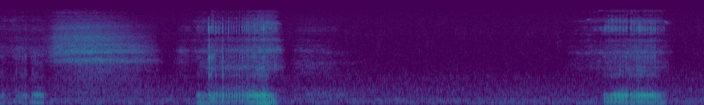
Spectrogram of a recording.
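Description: Loud rattling snores on breaths in, three in about nine seconds, with quieter breathing between: snoring.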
